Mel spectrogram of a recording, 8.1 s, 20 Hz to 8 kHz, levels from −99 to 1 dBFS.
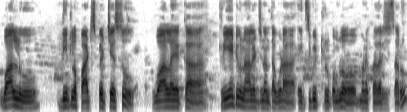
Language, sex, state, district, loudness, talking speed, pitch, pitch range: Telugu, male, Andhra Pradesh, Anantapur, -16 LUFS, 105 wpm, 125 Hz, 115-140 Hz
